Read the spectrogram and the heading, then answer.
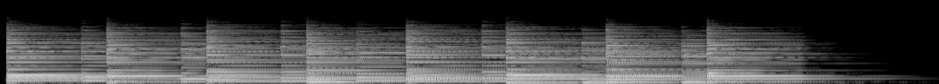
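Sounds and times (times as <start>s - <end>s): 
piano: 0.0s - 9.3s.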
